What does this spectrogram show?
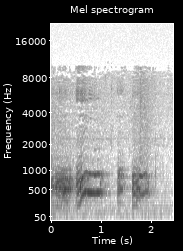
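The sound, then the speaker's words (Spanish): A person imitates a hen clucking to signal wanting an egg, giving a few voiced, nasal bursts with wavering pitch, the longest one drawn out, separated by short pauses. “Le hace señas que quiere un huevo imitando a una gallina.”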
